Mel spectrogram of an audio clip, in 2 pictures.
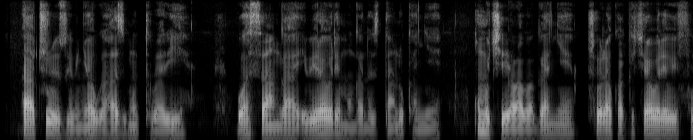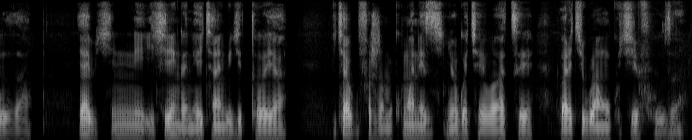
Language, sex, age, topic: Kinyarwanda, male, 18-24, finance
